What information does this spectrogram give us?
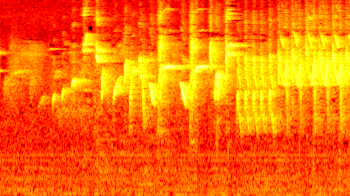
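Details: European goldfinch championship recording: after a brief hush, fast liquid twittering with rising slurred notes, building into a run of rapid, evenly spaced chirps over about three seconds.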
